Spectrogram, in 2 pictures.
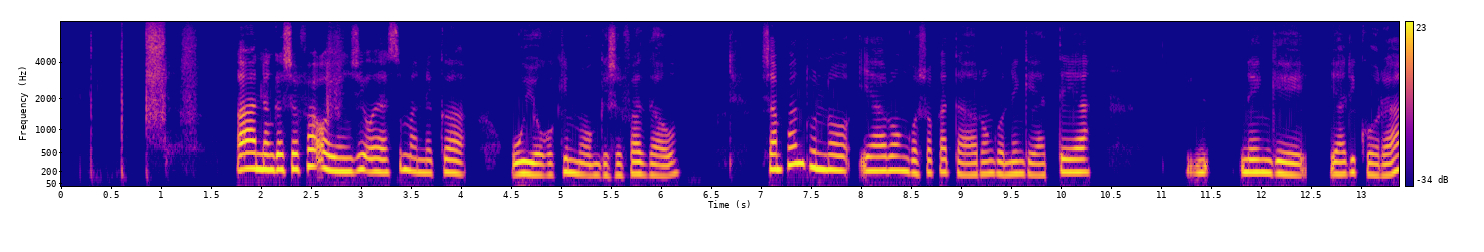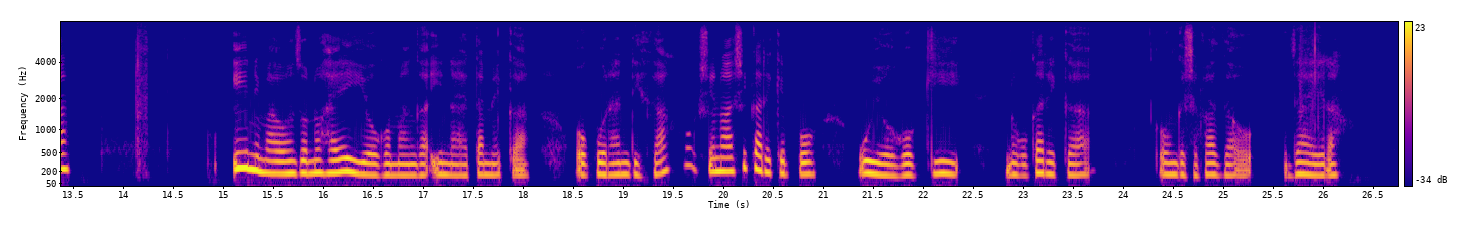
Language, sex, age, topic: Oshiwambo, female, 25-35, agriculture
